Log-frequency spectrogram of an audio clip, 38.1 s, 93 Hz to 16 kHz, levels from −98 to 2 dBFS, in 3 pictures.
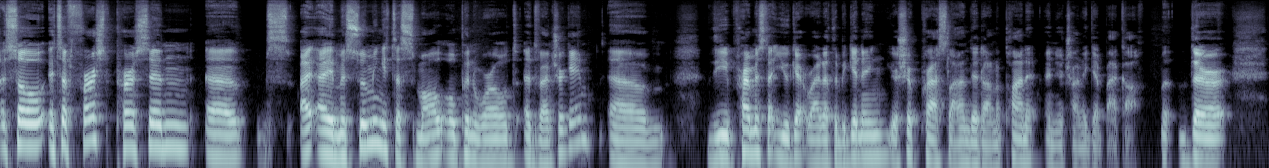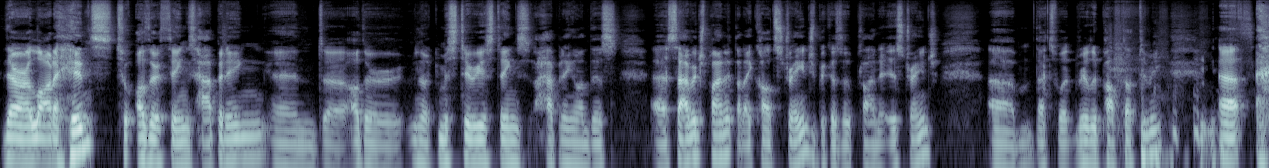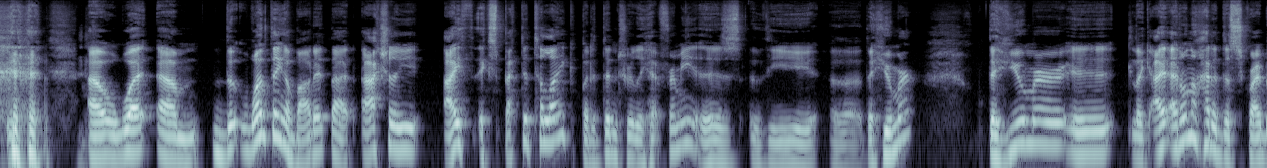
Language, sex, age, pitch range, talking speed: English, male, 30-49, 105-160 Hz, 185 wpm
